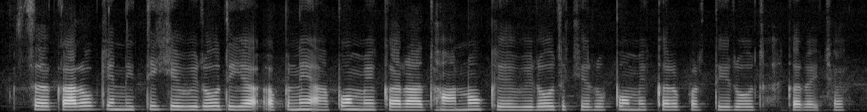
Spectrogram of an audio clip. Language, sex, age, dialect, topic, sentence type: Maithili, female, 31-35, Angika, banking, statement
